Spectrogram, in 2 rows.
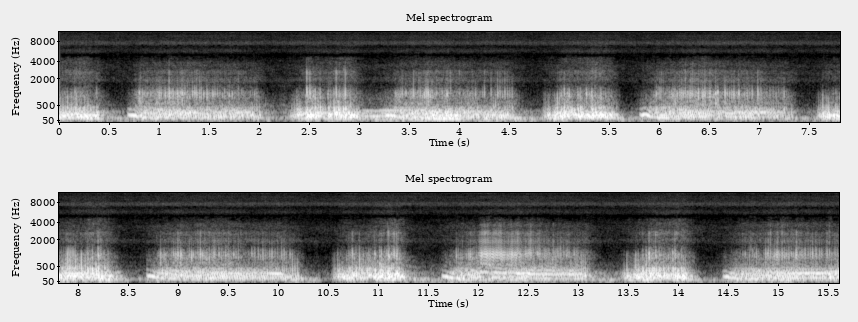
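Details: Baby snoring during sleep: soft, steady rumbling snores on each breath, about 21 a minute.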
